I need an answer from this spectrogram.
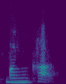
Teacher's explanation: तो पंखा में नून कहाँ जा रहा है, नाक में जा रहा है, छुपा पंखा।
